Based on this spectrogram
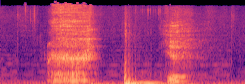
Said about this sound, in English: I wasn't expecting hiccups. I haven't seen other people do the hiccups.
